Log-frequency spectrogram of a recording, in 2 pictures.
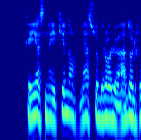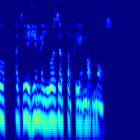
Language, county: Lithuanian, Kaunas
